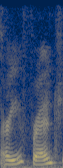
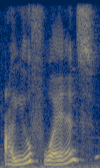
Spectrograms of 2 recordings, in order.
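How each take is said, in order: First: Said in the usual way. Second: Silly mock French accent with softened R. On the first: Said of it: "many came and asked". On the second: Streamer imitating random callers, mock French accent. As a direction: ask it in a babyish fake French accent. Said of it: "People call you randomly and say".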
